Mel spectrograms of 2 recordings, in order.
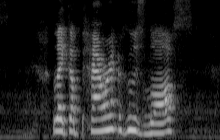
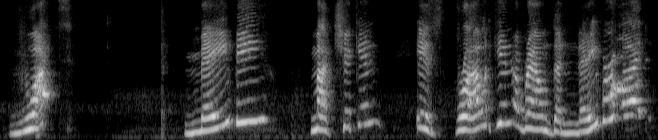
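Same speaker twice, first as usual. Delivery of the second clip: outraged disbelief, rising at every phrase; incredulous echo; 4 semitones higher, 5 dB louder, slower than usual. Retold or imitated. Storyteller echoing the neighbor's chicken theory, incredulous. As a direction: throw it back as an absurd question.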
